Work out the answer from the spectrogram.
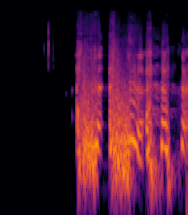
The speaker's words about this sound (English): do you know when you feel like a bubble in your throat and I was like, better just cough to get it out?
